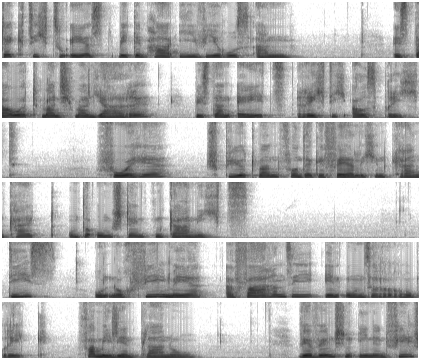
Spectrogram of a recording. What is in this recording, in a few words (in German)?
deutsch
